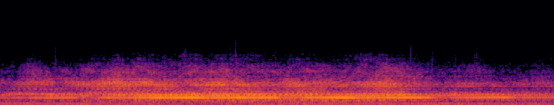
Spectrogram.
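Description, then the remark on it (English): A steady propeller plane engine drones continuously as Z's plane circles lazily over the city, with a sustained low hum and a gentle swell in loudness midway, as if the aircraft is banking overhead. No voices. “short time later, Z and Patricia Norwood took off in Z's plane and began to circle lazily over the city.”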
